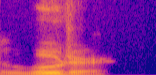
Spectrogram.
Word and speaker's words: water: Made a trip over there in the mid 2000s and they call it, it's water ice, but they pronounce it wooter.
